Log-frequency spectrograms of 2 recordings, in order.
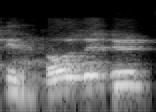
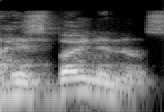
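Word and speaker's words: התבודדות: Wait, you said Hisbodedut? No, Hisbodedus.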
